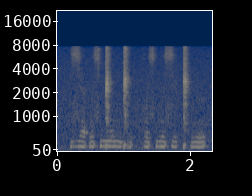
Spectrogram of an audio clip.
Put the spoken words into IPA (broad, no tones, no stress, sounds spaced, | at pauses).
zʲ æ ʔ u sʲ ŋ͡ǁ ɯ n ɡ͡ǁ ɯ ʔ k o sʲ n u sʲ ɯ ǁʰ ɯ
